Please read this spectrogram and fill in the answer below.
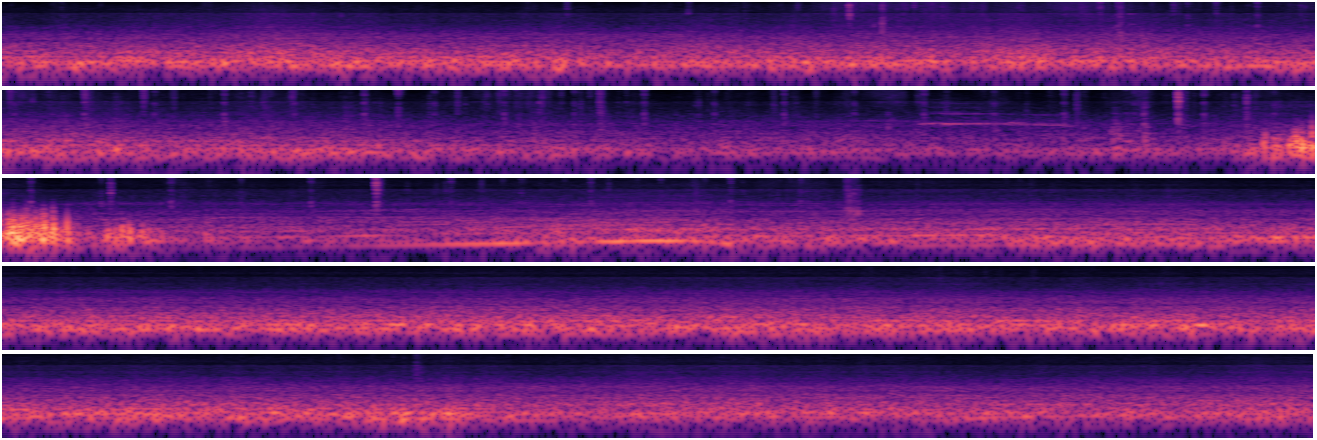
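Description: Steady road and wind noise heard from inside a car driving through a dust storm, with a brief loud burst about halfway through.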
